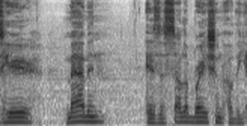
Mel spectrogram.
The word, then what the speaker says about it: Mabon: Mabbin. That's how you say it.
